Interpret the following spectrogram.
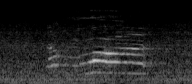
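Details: Domestic cat giving a single short meow, rising then bending down over about a second, with a faint second note after it, against a low steady background hum.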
